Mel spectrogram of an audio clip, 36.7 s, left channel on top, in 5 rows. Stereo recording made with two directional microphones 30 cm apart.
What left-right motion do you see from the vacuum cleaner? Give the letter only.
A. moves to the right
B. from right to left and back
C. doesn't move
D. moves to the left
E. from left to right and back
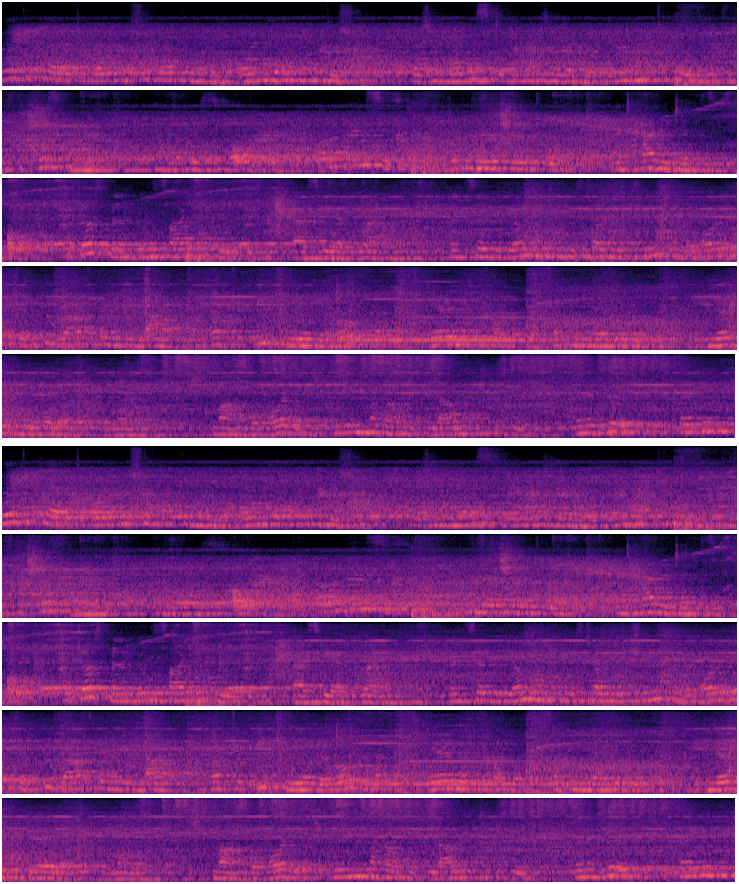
C.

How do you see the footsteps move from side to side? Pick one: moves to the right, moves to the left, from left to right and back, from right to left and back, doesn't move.
from right to left and back.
